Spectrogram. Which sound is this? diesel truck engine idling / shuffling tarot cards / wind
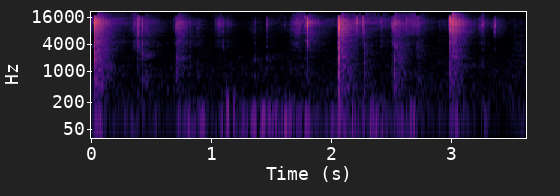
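shuffling tarot cards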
